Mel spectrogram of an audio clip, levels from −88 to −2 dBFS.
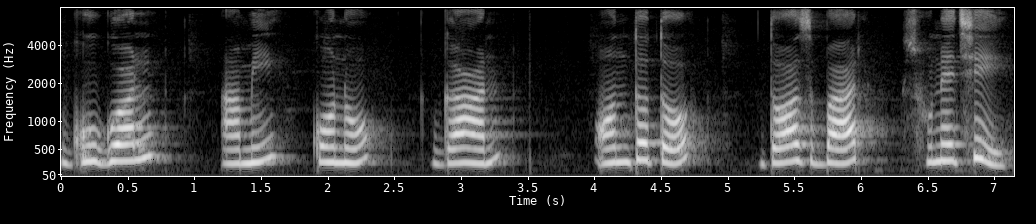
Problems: none marked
